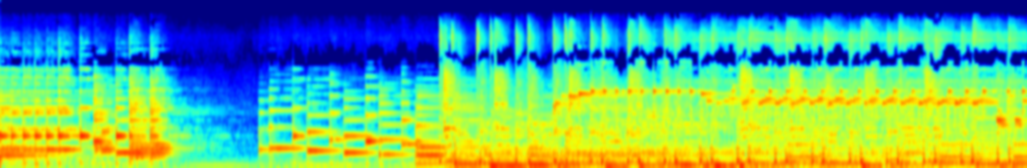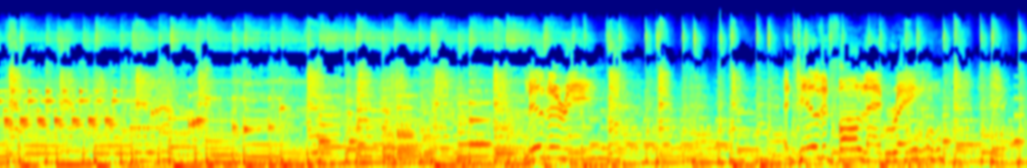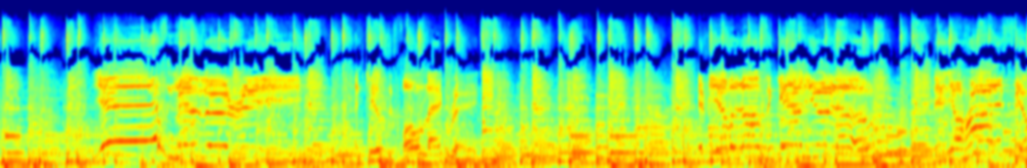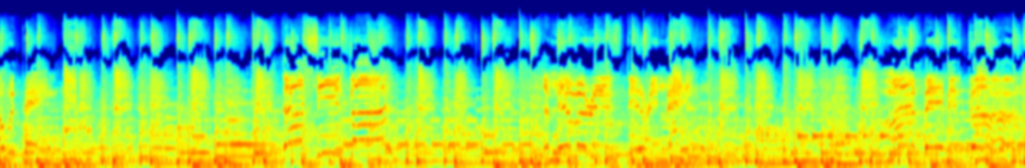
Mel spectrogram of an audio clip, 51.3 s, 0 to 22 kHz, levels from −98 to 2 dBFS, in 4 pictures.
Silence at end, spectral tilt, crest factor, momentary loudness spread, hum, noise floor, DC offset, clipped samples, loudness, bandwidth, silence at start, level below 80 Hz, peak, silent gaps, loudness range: 0 s; -5 dB/octave; 16 dB; 6 LU; none; -43 dBFS; under 0.1%; under 0.1%; -17 LUFS; 14.5 kHz; 0 s; -34 dBFS; -2 dBFS; none; 3 LU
